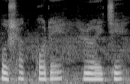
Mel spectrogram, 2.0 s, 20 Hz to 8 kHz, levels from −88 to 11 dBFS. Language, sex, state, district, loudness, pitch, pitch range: Bengali, female, Tripura, West Tripura, -15 LUFS, 215 Hz, 210-220 Hz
